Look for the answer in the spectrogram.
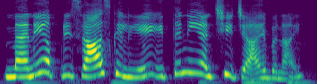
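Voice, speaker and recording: A self-pitying young wife from a cartoon story complains in a whiny, dramatic way, voiced by a woman. Her voice is high, and soft music plays behind her. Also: expressive, measured pace, exaggerated voice. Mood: complaining.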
